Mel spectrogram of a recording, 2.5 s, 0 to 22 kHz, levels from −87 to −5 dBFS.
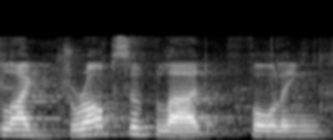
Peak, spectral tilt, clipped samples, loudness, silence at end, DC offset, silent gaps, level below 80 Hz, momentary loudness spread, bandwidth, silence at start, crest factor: -4 dBFS; -5 dB/octave; under 0.1%; -20 LUFS; 0.1 s; under 0.1%; none; under -90 dBFS; 13 LU; 7.6 kHz; 0 s; 16 dB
